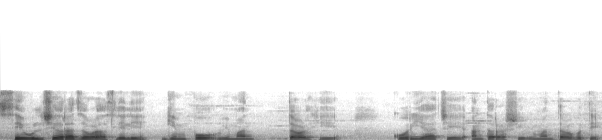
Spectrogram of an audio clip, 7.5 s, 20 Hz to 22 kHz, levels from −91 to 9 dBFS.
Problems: none marked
